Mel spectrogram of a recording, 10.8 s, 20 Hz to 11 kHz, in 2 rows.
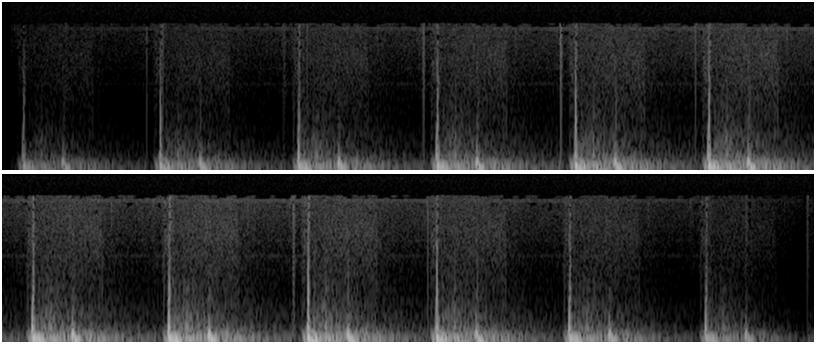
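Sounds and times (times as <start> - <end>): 
woody heartbeat: 0.1 - 10.6.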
